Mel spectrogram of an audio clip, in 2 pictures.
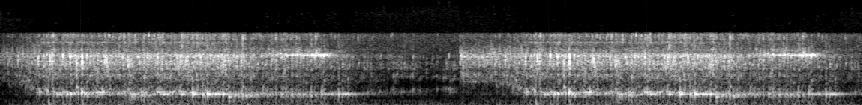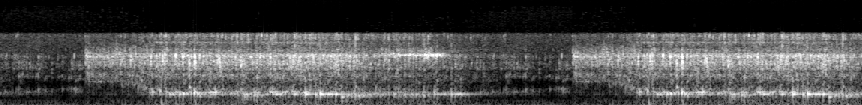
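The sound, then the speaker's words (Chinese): Water pours and splashes over firewood and an offering on an altar in four long, steady gushes separated by short pauses, fairly loud and with no other sounds. “再浇水，不够。还要浇水，”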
